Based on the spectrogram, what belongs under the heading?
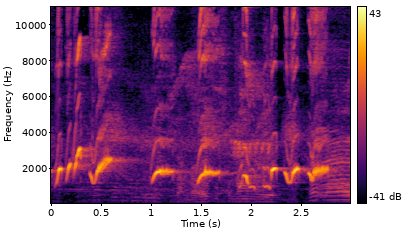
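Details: Black-tailed white-rumped shama giving a lively series of rich, mid-pitched whistled phrases, each swooping down and back up, in short bursts separated by brief pauses.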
